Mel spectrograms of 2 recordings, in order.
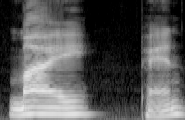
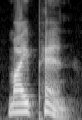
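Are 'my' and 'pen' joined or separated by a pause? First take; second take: separated; joined. First: The two words are separated by a break. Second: The two words run together as one unit. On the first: The speaker calls it wrong. "we don't say my pen" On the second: The speaker calls it right. "we say my pen"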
